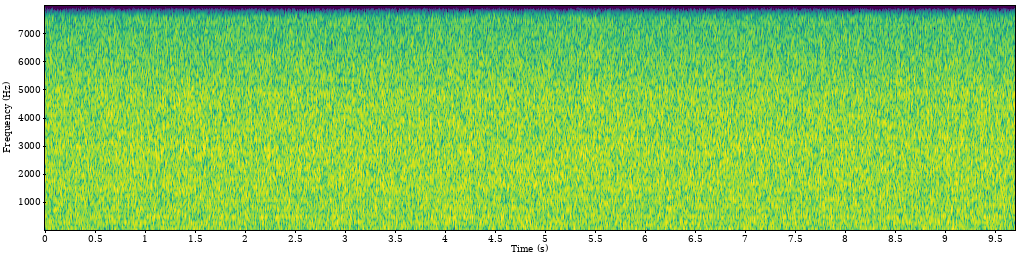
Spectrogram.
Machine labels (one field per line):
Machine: fan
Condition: normal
